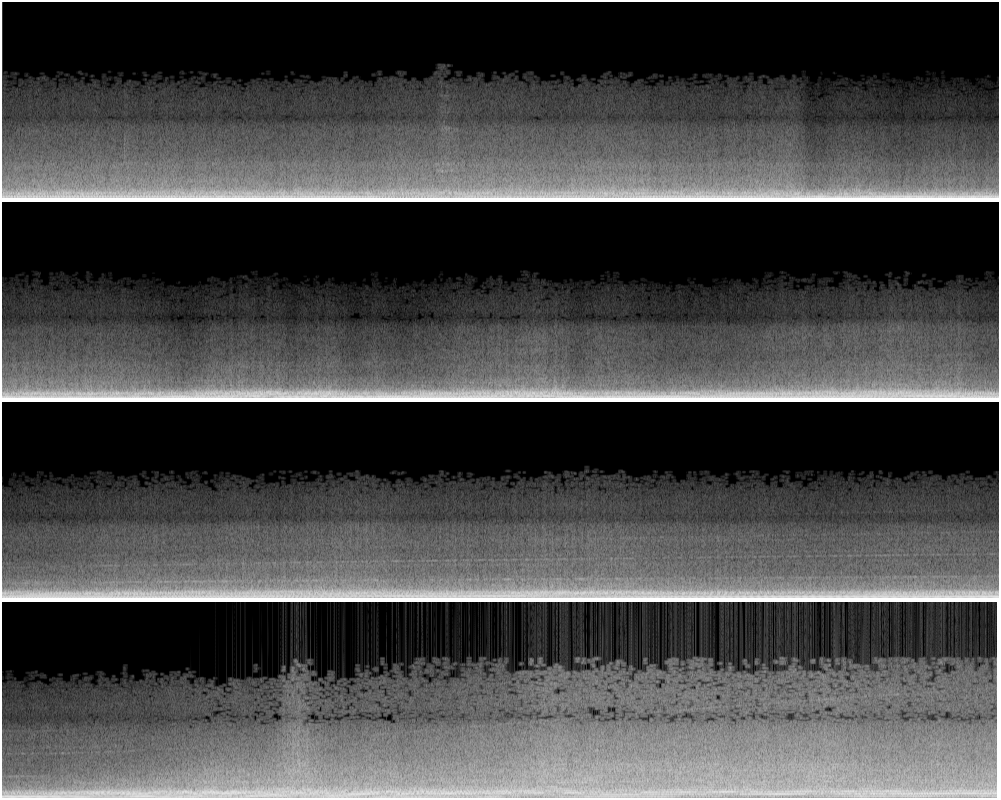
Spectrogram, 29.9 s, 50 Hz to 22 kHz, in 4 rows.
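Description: Nissan GT-R R35's twin-turbo V6 running in gear on an all-wheel-drive dyno. It holds a steady note, blips up and down a few times, then climbs steadily in pitch over the last several seconds as it accelerates the rollers.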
